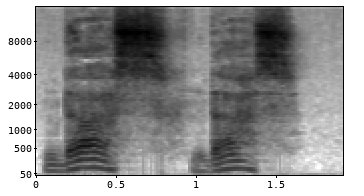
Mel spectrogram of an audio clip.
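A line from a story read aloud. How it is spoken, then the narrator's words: Mumbling. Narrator (Russian): Хуан только бормотал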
